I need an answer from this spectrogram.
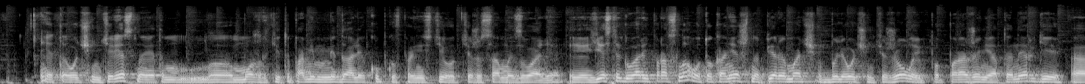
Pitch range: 100-120 Hz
